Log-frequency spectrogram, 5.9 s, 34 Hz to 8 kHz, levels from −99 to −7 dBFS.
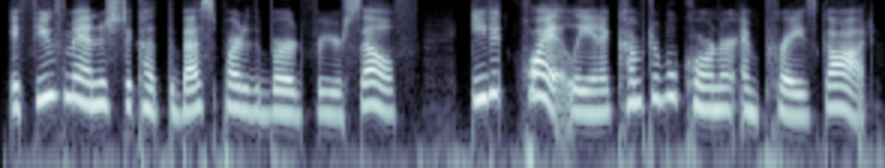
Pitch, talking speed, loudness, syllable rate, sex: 250 Hz, 235 wpm, -20 LUFS, 6.1 syllables/s, female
